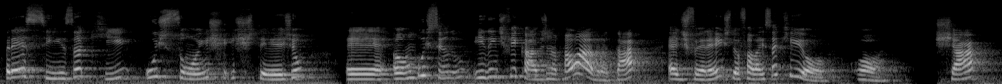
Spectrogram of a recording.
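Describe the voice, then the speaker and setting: High-voiced woman teaching Portuguese grammar. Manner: casual, chatty, addresses class as galera and gente; slows to sound out syllables. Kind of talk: exam prep grammar lesson. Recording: roomy echo.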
